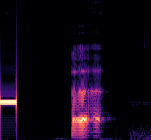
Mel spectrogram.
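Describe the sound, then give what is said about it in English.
A single short, guttural burp follows a brief electronic tone and a moment of silence. “you burp, okay.”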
